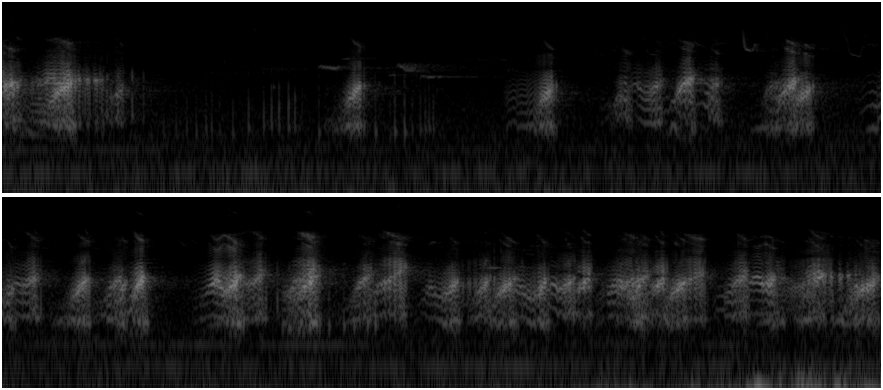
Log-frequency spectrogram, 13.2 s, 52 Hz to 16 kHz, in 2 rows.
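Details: Wild frogs at a forest pond, captured with an iPhone 14 Pro and Shure MV88+: sparse croaks at first, then a building chorus of short rasping calls overlapping in quick rhythmic bursts.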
